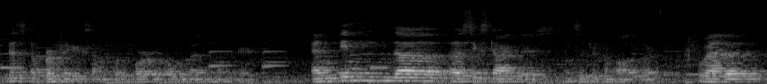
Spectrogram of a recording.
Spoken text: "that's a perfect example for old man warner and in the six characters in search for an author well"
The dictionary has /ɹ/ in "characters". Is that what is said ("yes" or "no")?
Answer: no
